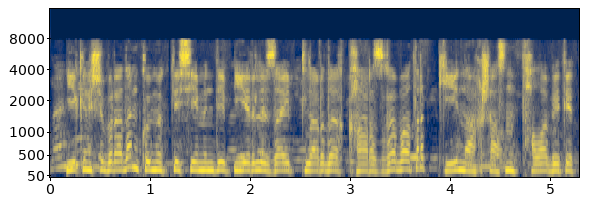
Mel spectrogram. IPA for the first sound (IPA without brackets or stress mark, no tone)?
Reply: e̞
